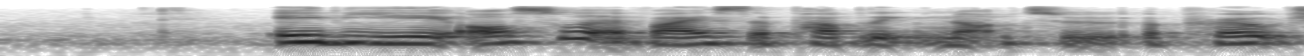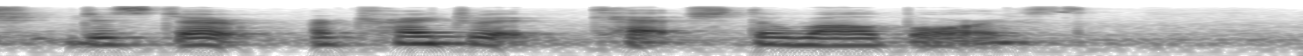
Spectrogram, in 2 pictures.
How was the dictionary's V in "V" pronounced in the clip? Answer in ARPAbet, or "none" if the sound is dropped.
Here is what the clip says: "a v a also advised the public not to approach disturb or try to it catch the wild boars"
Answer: B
